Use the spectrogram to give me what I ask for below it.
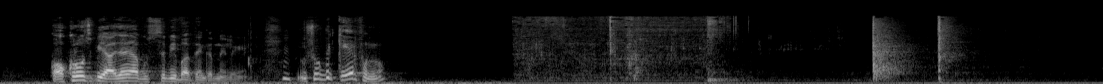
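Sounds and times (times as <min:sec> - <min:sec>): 
speech: 0:00.5 - 0:04.0
tap water running: 0:05.2 - 0:08.5.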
